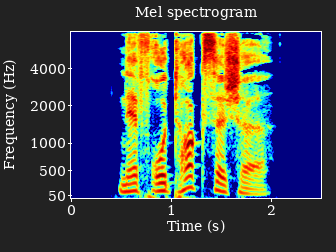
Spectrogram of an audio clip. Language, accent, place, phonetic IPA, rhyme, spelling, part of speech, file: German, Germany, Berlin, [nefʁoˈtɔksɪʃə], -ɔksɪʃə, nephrotoxische, adjective, De-nephrotoxische.ogg
- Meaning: inflection of nephrotoxisch: 1. strong/mixed nominative/accusative feminine singular 2. strong nominative/accusative plural 3. weak nominative all-gender singular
